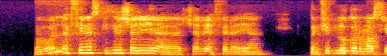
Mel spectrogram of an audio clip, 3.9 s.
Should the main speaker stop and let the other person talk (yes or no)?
no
